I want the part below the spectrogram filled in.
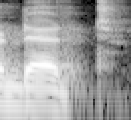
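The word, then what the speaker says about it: debt: डेट में हम बी को नहीं पढ़ेंगे, बी साइलेंट होगा तो ये होगा डेट।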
